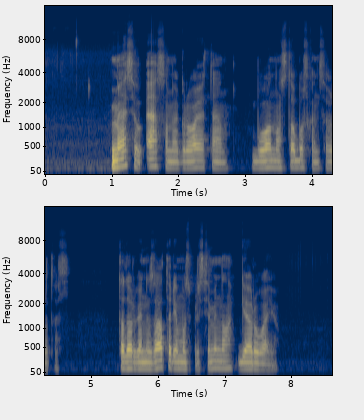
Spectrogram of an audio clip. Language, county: Lithuanian, Klaipėda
